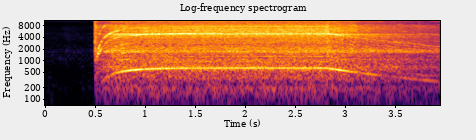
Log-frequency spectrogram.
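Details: Bissell vacuum beater bar motor bench-tested before reassembly after soldering its broken circuit-board resistor wire (belt was fine); it spins up quickly to a clean, steady whine, holds, then winds down smoothly; normal beater bar motor run.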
